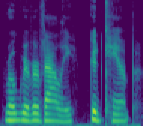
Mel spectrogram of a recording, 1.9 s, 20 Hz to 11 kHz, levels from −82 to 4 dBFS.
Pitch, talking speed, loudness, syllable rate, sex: 175 Hz, 125 wpm, -19 LUFS, 5.0 syllables/s, female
